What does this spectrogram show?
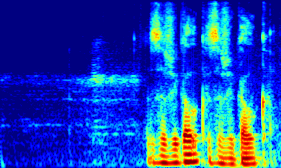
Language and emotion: Russian, neutral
